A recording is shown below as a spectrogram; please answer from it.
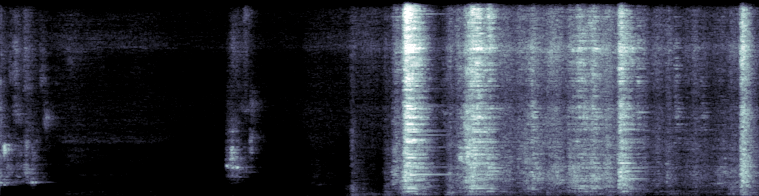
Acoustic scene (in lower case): restroom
